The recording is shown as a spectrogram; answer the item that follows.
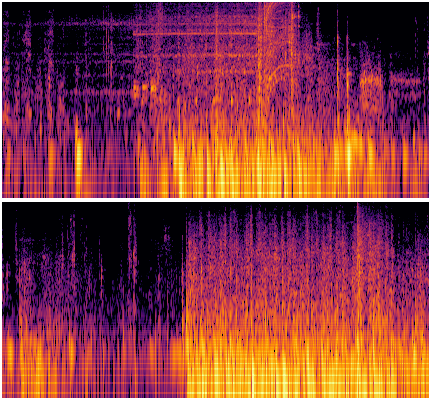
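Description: Gunfire in Valorant, with scattered shots and bursts among busy game effects, then a dense sustained stretch near the end, mid-distance and moderately loud.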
